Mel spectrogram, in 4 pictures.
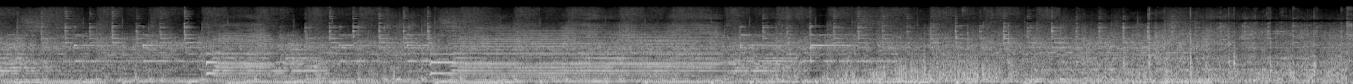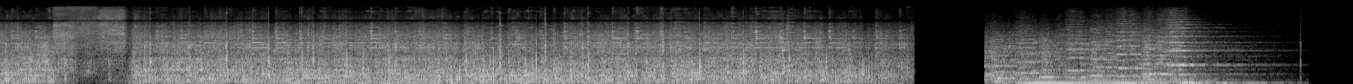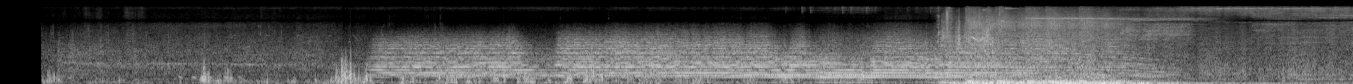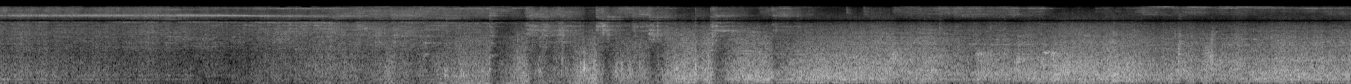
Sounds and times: Music: 0.0s - 12.0s, 23.4s - 26.6s.

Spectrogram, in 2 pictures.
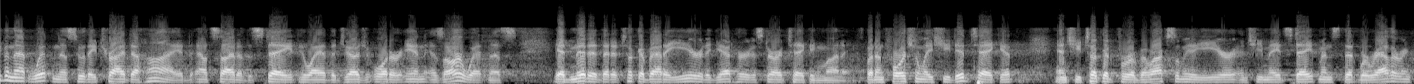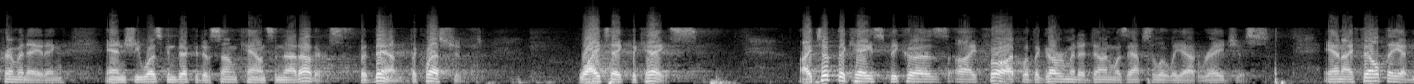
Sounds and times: Male speech, man speaking: 0.0s - 18.9s, 20.0s - 21.2s, 22.2s - 26.8s, 27.4s - 28.2s
Narration, monologue: 0.0s - 28.2s.

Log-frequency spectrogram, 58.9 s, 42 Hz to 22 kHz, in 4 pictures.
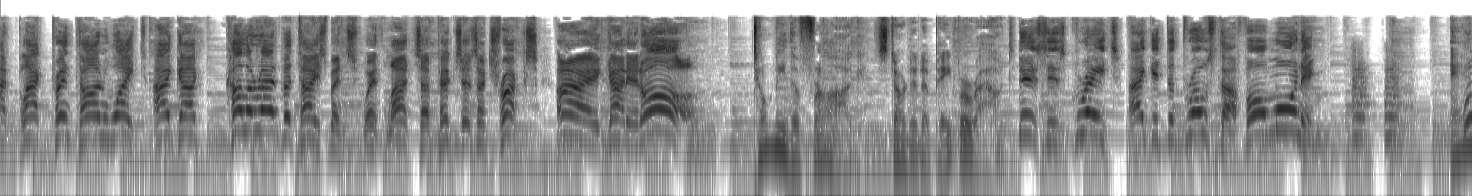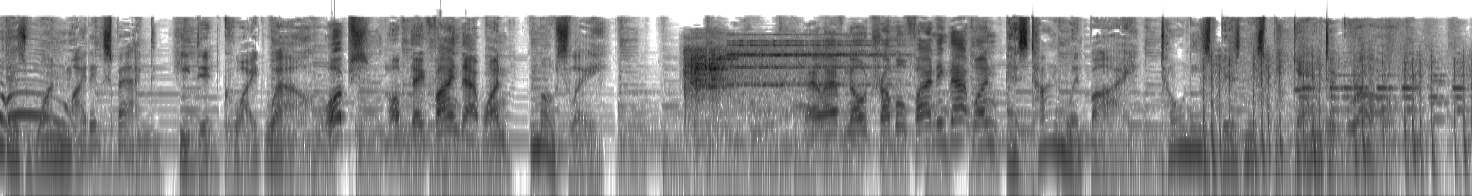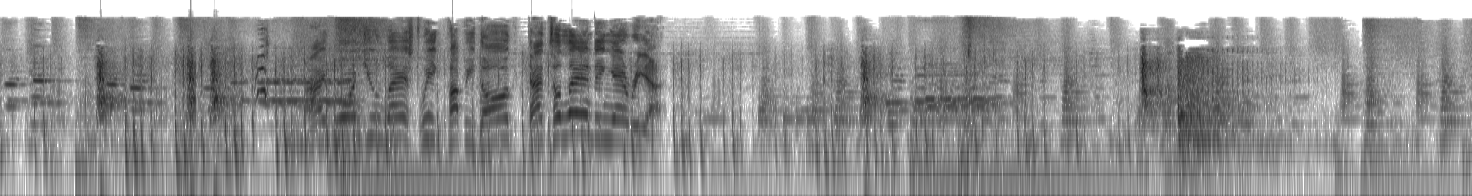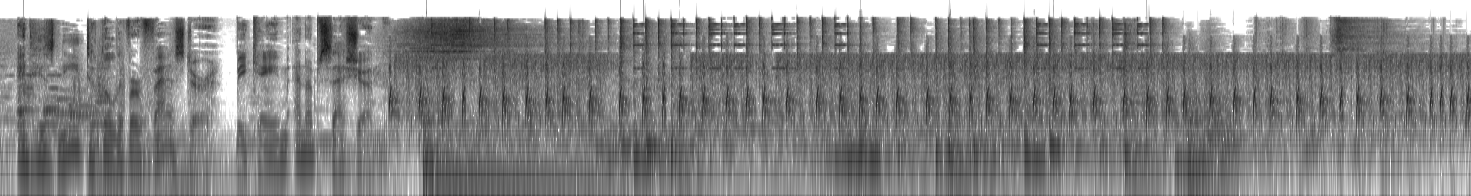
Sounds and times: Speech: 0.0s - 13.2s, 14.5s - 20.8s, 22.8s - 28.6s, 32.5s - 36.1s, 44.4s - 48.0s
Music: 0.0s - 58.8s.

